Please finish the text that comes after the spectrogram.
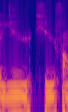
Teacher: It's not a long enough U to be two double O's. It's not a double vowel sound.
